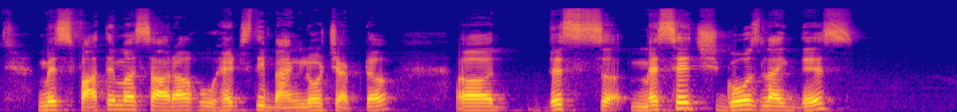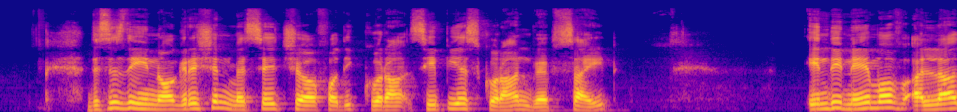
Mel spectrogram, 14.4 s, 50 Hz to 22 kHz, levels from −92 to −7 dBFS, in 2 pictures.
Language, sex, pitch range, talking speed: Urdu, male, 145-180 Hz, 125 wpm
